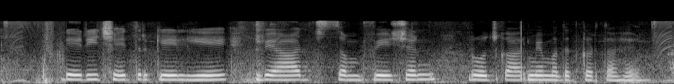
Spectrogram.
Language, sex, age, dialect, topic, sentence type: Hindi, female, 46-50, Kanauji Braj Bhasha, agriculture, statement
